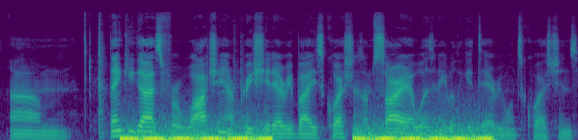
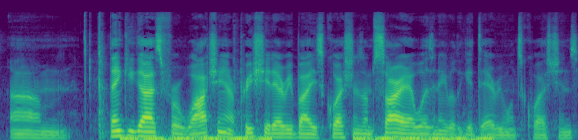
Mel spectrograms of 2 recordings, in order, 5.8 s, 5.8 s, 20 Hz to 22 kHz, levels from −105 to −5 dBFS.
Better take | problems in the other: second | low rumble; loud; from 1 to 2.5 s and from 3.5 to 5 s; 3 dB below the speech; faint in the second

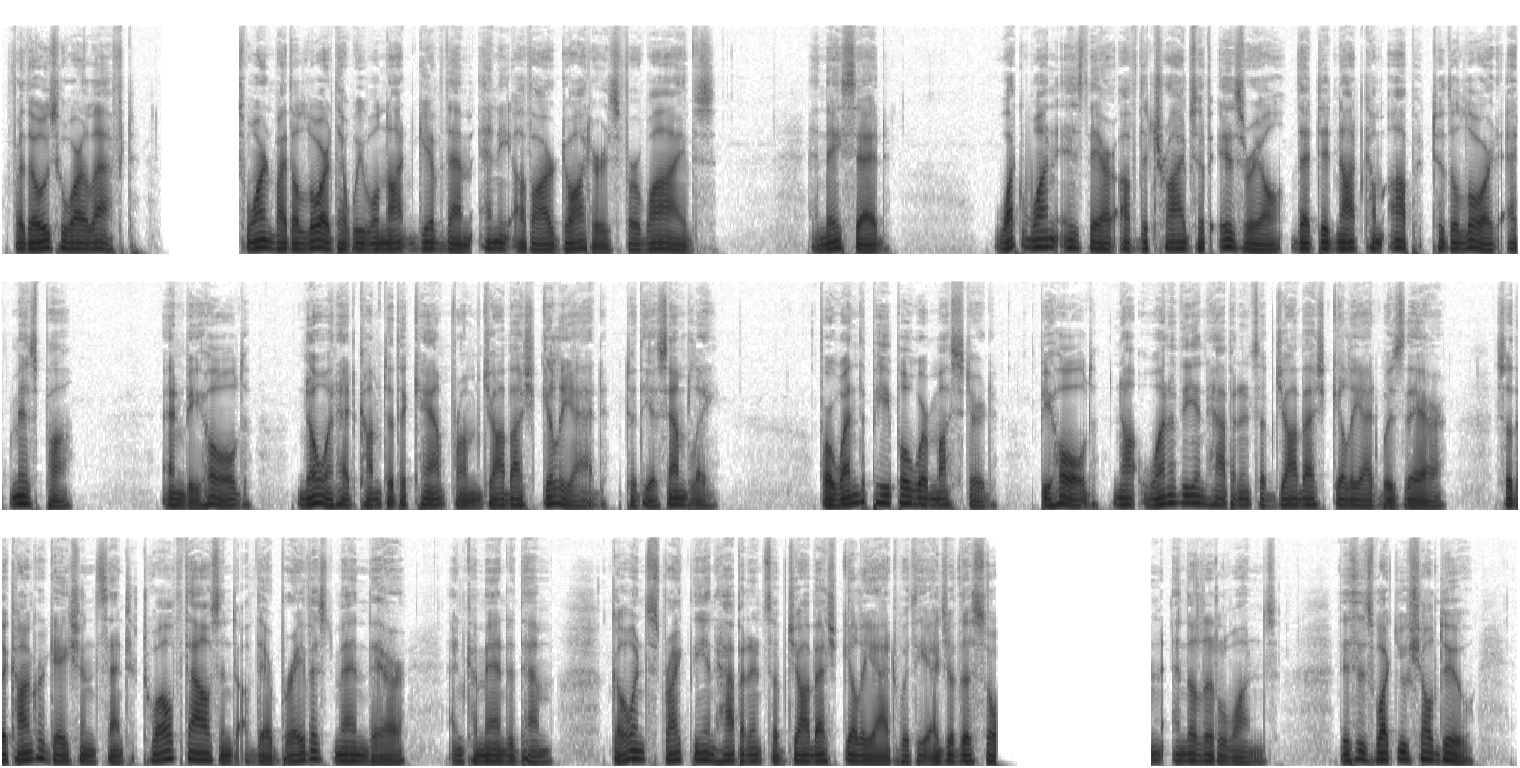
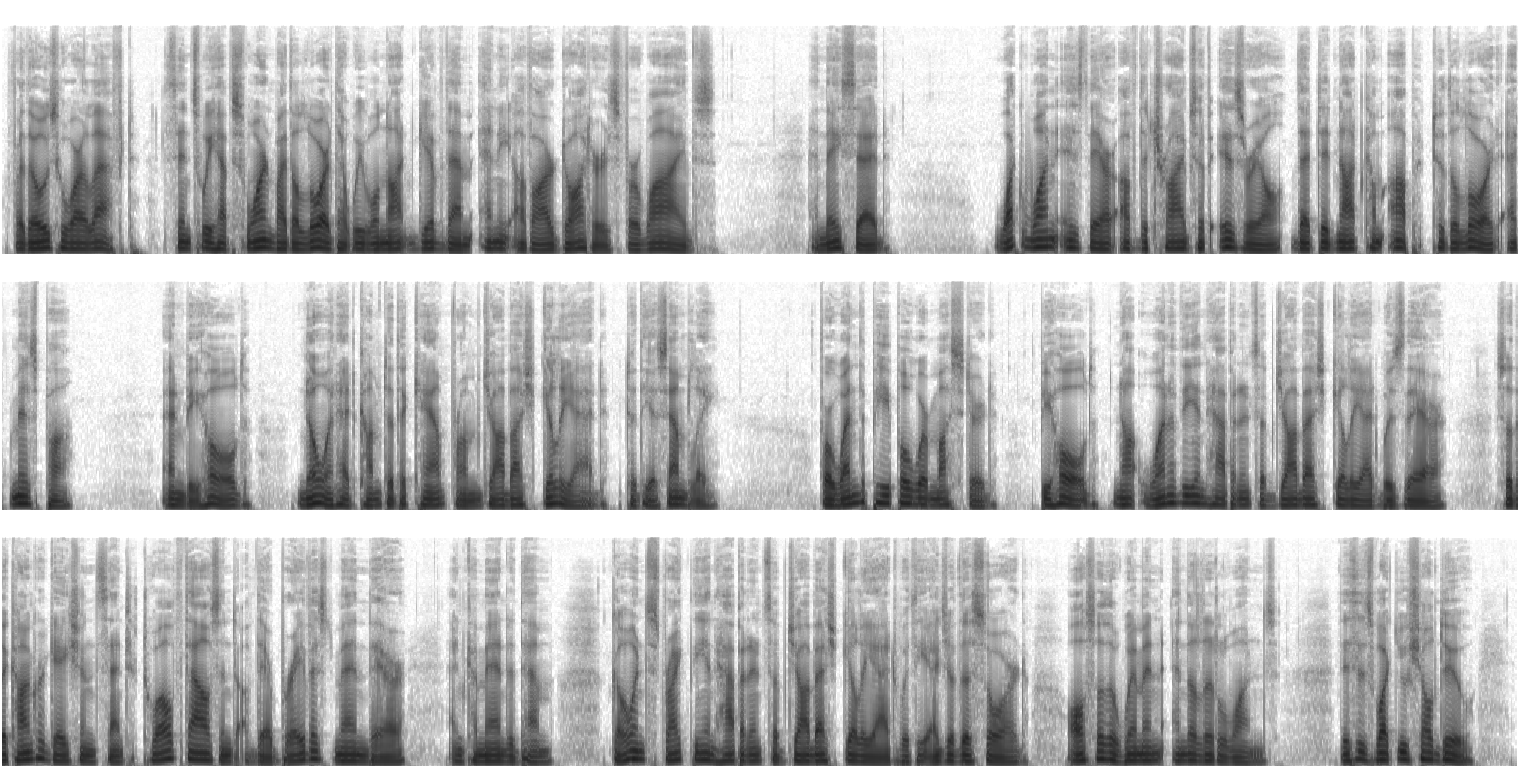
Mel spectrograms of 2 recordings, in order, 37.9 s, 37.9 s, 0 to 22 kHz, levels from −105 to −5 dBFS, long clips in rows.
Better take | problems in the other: second | audio cutting out; at 1.5 s for 0.5 s and at 34 s for 1.5 s

